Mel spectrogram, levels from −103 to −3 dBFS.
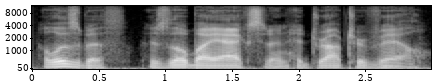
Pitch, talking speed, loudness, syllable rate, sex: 95 Hz, 180 wpm, -19 LUFS, 5.7 syllables/s, male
